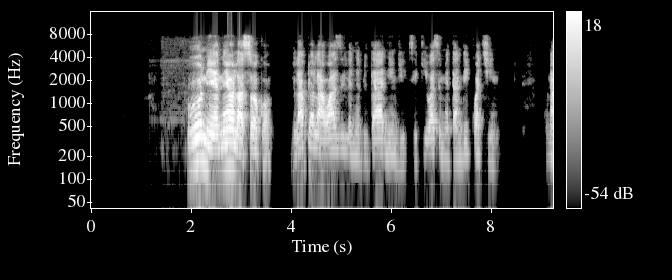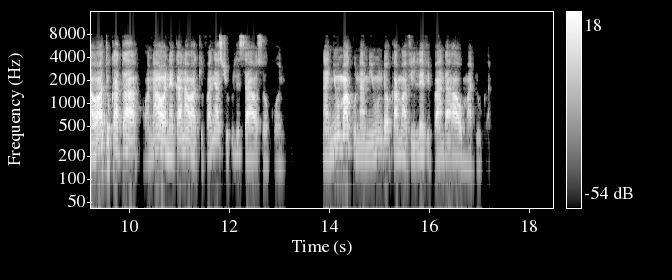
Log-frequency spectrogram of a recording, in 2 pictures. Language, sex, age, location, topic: Swahili, male, 36-49, Nairobi, finance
